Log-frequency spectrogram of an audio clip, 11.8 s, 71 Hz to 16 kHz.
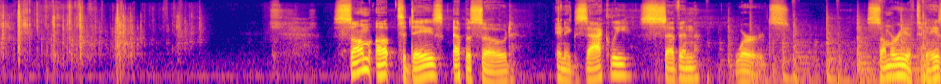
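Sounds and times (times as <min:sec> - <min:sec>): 
paper envelope being torn open: 0:00.0 - 0:02.6
paper handling noise: 0:00.0 - 0:02.7
speech: 0:04.4 - 0:10.0, 0:10.9 - 0:11.7.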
